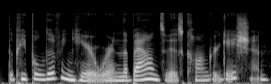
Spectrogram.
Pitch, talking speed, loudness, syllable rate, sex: 215 Hz, 245 wpm, -16 LUFS, 7.2 syllables/s, female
